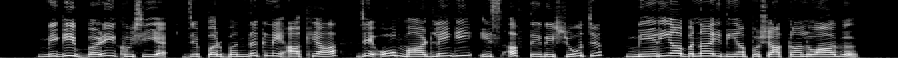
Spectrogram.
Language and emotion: Dogri, happy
